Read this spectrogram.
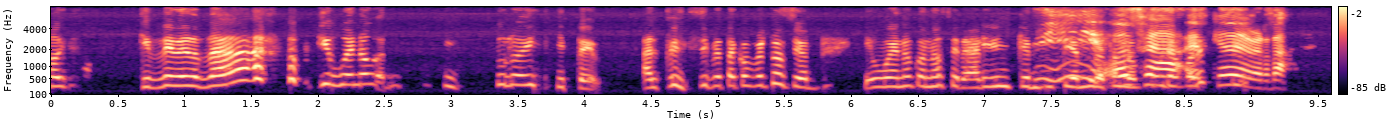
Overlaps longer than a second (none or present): present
